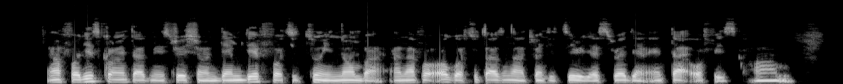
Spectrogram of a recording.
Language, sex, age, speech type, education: Nigerian Pidgin, male, 15-29, spontaneous, tertiary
